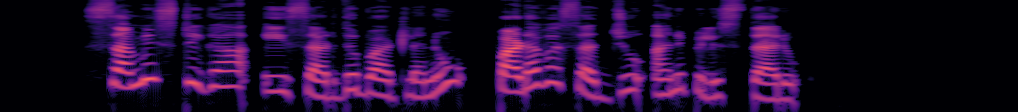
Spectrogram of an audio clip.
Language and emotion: Telugu, neutral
